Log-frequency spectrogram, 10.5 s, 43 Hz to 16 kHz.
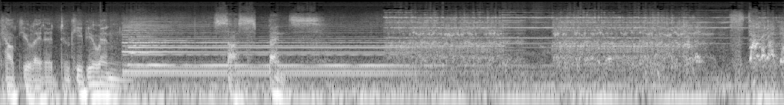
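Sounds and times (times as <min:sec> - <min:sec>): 
speech: 0:00.1 - 0:02.2, 0:02.8 - 0:04.4
telephone bell ringing: 0:05.0 - 0:10.4.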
